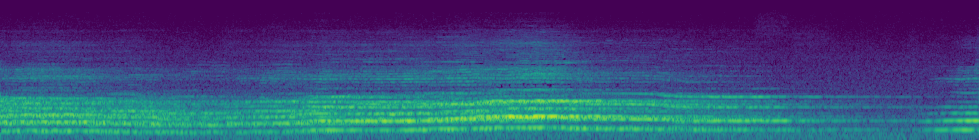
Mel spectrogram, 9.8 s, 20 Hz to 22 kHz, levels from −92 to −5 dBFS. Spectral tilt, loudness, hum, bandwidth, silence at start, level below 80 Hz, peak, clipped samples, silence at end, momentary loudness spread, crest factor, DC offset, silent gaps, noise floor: -6 dB/octave; -26 LUFS; none; 10.5 kHz; 0 s; -60 dBFS; -8 dBFS; under 0.1%; 0 s; 15 LU; 18 dB; under 0.1%; none; -49 dBFS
